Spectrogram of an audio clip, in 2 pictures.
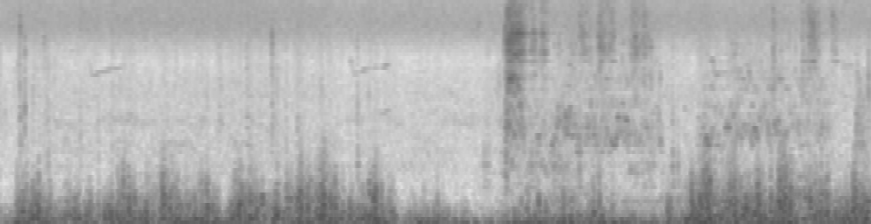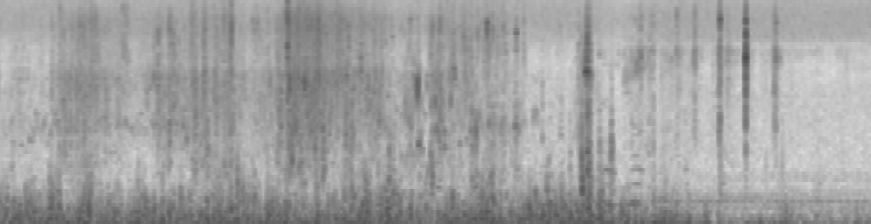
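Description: Wind rumbles across the microphone outdoors on open water.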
